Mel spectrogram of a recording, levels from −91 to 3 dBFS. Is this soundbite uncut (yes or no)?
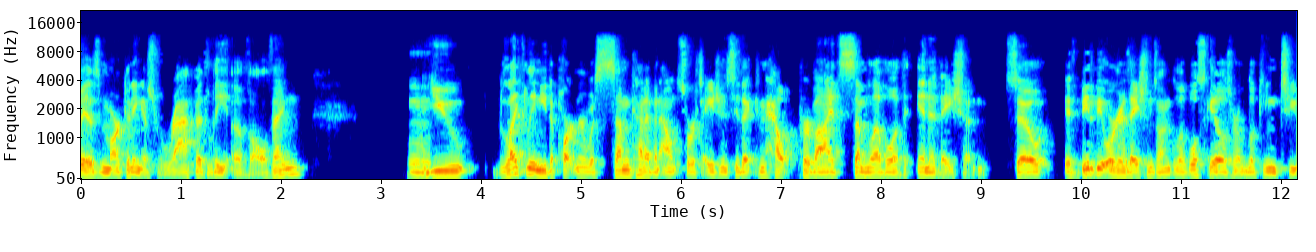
yes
